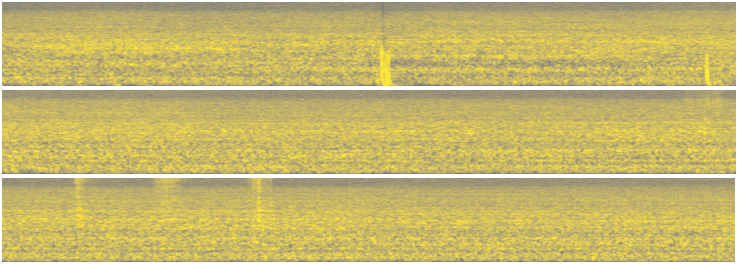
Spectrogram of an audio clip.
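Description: Steady sharp hiss over a running engine with little low end, no clear rhythm; sounds like exhaust gas escaping at a leak.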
